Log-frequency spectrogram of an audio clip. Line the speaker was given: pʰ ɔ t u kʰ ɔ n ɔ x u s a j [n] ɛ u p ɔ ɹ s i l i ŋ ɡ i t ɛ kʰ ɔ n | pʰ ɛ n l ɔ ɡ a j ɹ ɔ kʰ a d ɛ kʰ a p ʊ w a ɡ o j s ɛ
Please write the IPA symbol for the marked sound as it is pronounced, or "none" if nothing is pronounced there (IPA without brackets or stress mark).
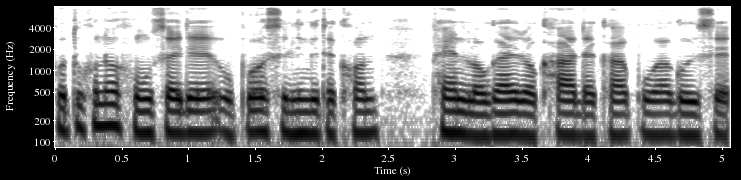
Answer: d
